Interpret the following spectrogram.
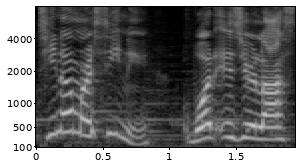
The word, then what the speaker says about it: Marcini: Tina Marcini. What is your last name? Marcini. The actual pronunciation is Marcini. But we say Marcini because a lot of people can't pronounce Marcini for some reason.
